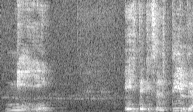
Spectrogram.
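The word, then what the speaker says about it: 你: Por lo tanto, este, que tiene como un techito dado vuelta, invertido, es ni.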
